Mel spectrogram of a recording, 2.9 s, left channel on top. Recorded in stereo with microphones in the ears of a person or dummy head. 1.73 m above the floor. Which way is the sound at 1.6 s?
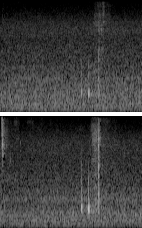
30° right (ahead or behind).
